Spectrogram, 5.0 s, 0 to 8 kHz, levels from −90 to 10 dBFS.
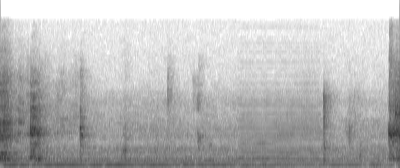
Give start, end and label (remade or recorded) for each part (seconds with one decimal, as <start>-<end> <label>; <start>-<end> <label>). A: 0.0-3.0 recorded; 3.0-4.0 remade; 4.0-5.0 recorded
